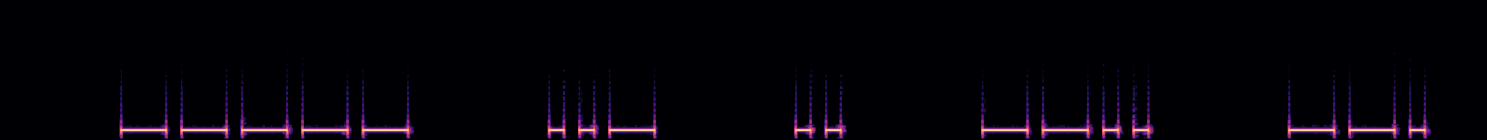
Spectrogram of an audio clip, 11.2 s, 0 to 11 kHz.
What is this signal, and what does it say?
Morse code, heard as a keyed tone, about 10 wpm, spaced as for 6 wpm, 800 Hz. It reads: 0UIZG
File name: LEZIONI / 7 GF9Z / 7 GF9Z ws 10wpm 3919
